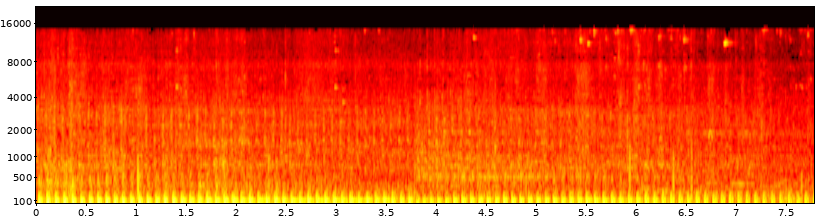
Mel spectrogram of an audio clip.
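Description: Honda dual-sport motorcycle's single-cylinder engine running at low revs with a rapid, steady putter as the bike crawls along a muddy trail, fading slightly as it moves off.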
